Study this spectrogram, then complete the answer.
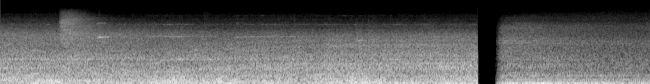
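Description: Howrah–New Delhi Duronto Express (12273) running in the rain, a loud continuous rumble and clatter of the coaches on the rails filling the whole time, broken once by a brief cut to silence.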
